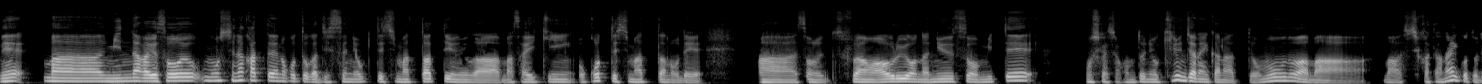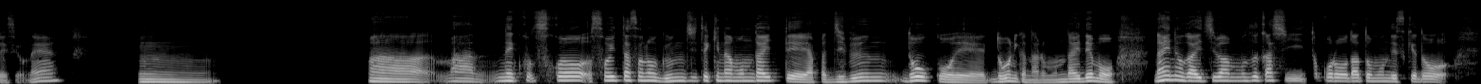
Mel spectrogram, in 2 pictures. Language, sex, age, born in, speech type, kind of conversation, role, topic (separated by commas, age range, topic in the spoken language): Japanese, male, 25-29, Japan, conversation, advice, advisor, 不確実性の中で次の一歩に集中する方法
